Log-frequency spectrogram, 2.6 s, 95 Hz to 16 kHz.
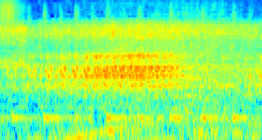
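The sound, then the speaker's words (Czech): The engine of a Karosa camper bus idles steadily, a continuous low rumble with a faint repeating hum and a broad hiss over it, holding a constant loudness throughout with no voices. “Obytný autobus Karosa, pokřtěný jako zemák, zakoupili sociální demokraté za 250 tisíc korun v bazaru.”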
